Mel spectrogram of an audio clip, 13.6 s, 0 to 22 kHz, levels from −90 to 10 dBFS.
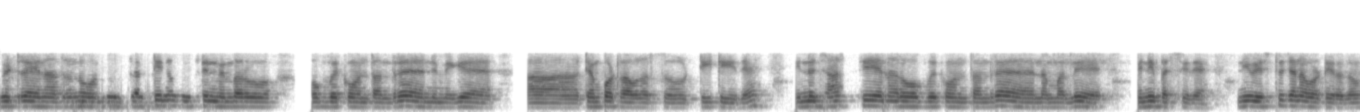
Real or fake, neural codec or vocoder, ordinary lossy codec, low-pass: real; none; none; 3.6 kHz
